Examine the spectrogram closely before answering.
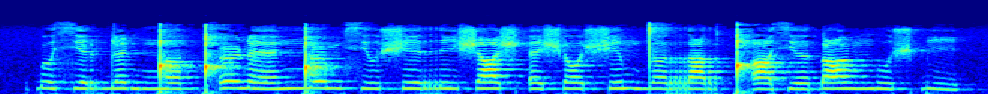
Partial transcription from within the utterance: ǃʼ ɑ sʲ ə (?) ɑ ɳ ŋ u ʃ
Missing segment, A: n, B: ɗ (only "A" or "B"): B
